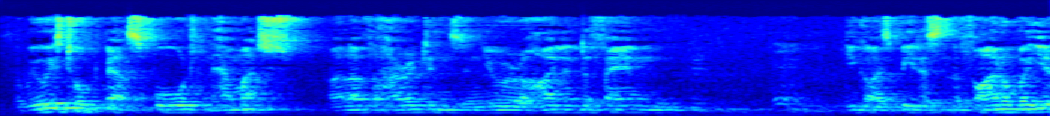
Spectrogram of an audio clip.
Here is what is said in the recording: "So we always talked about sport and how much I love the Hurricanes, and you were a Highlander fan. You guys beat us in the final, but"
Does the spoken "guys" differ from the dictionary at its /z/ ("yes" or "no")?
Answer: no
